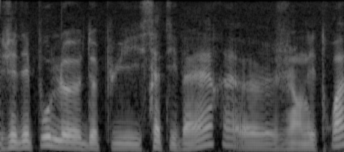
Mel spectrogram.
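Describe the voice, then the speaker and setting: This man's voice is fairly low in pitch, with a dark, mellow tone and ordinary pitch variation. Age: 60s. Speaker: hobby chicken keeper. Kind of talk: interview testimony. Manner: hesitant, many fillers.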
